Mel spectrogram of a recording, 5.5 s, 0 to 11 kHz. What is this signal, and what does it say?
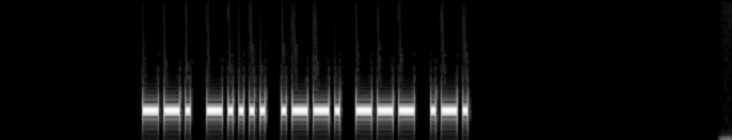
Morse code, heard as a keyed tone, about 29 wpm, 700 Hz. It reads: G6POR
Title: DXCC-100 Call Signs - 5 Characters - 30wpm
